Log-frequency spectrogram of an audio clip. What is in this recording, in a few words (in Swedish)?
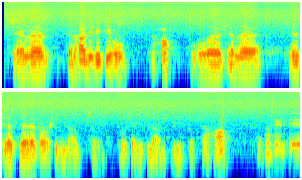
dialekter; Folkminnen; Svenska sagor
